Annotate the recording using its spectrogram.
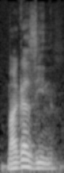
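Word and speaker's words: магазин: na wszelki wypadek powiem Magazine tak to właśnie robimy zwróćcie uwagę na Akcent który pada na koniec tego słowa na ostatnio samogłoskę A z kolei Marcin wysłał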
